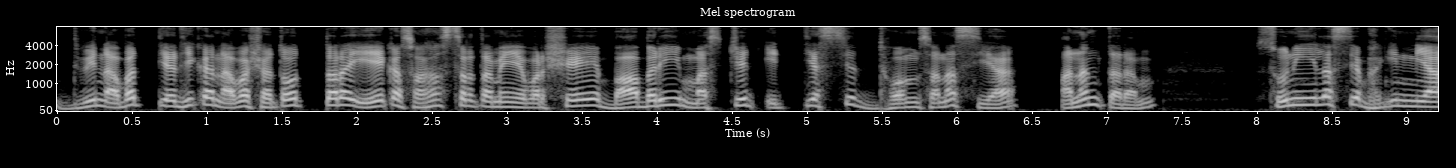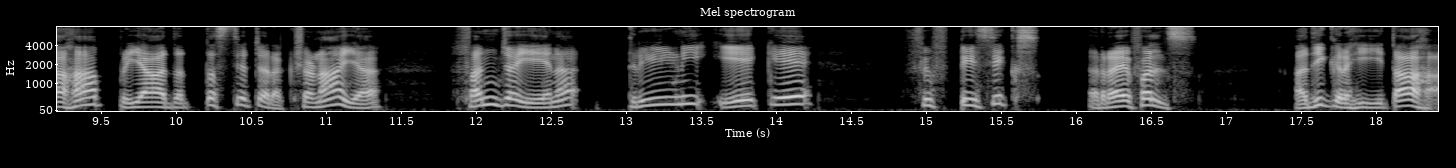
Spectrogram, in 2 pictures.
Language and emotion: Sanskrit, neutral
